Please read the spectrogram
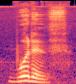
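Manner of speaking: WOULD'VE run together, no H in have; dropped H. Shown as a demonstration. Teacher copying Neil's connected speech, H dropped in WOULD'VE. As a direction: link WOULD'VE as "wood-uv". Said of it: "the h sound is often dropped".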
